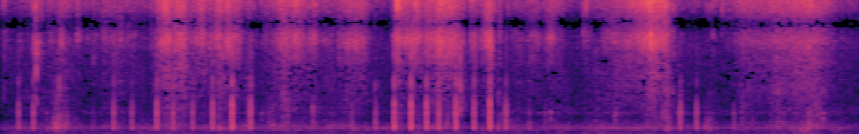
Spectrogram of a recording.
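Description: Plastic cling wrap crinkling and crackling in a flurry of small clicks as wrapped brownies are pulled open, the clicks thickest in the first half and thinning out near the end.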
